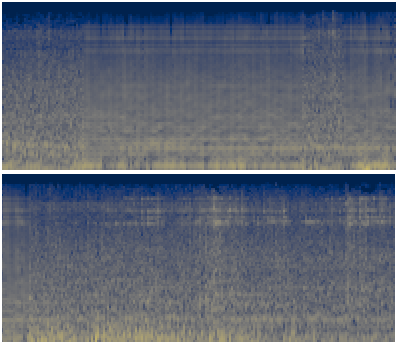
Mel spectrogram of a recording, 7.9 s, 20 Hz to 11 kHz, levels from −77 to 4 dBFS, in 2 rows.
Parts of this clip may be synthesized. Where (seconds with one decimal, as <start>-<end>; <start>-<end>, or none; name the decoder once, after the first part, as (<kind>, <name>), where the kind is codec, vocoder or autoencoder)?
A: 0.8-3.0 (vocoder, BigVGAN v2); 3.4-4.2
